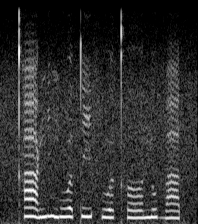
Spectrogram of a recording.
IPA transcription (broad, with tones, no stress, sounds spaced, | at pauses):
kʰ aː˥˨ ŋ i˥˨ ŋ ʋ u˧ ə̯ t̪ i˧˥ f u˩˧ ə̯ kʰ ɤː˩˧ n u˥˨ b aː˧ t̚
